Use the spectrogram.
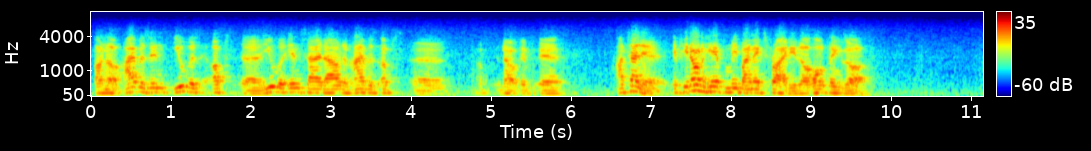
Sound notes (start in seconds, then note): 4.9 stuttering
